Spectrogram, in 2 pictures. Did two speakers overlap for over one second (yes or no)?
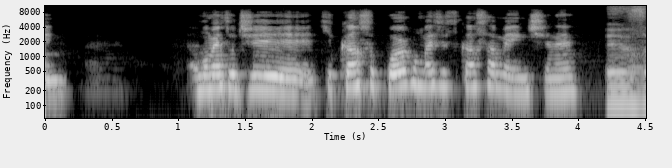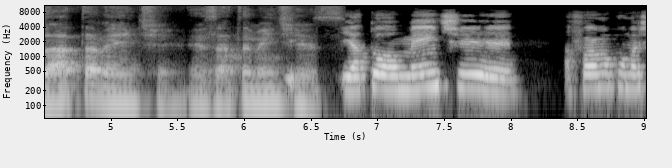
no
